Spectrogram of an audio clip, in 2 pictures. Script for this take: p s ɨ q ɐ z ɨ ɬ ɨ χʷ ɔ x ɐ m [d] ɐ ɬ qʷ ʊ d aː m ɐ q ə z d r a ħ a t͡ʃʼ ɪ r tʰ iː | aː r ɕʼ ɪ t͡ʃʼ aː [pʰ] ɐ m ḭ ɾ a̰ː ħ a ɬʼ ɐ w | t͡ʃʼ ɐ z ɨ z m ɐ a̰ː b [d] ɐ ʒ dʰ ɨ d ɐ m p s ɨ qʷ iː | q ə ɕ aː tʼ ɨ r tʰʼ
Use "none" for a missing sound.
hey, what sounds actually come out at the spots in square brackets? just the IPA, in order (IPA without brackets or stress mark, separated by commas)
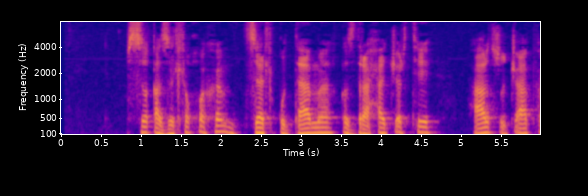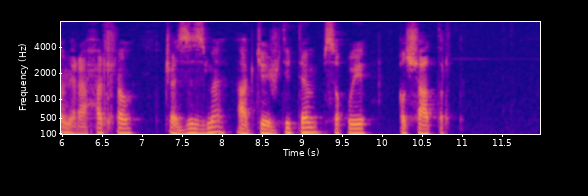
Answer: d͡z, pʰ, d͡ʒ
